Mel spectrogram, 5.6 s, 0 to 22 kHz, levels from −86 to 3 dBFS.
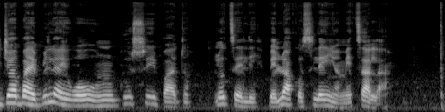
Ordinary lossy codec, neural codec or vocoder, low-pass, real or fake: none; none; none; real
